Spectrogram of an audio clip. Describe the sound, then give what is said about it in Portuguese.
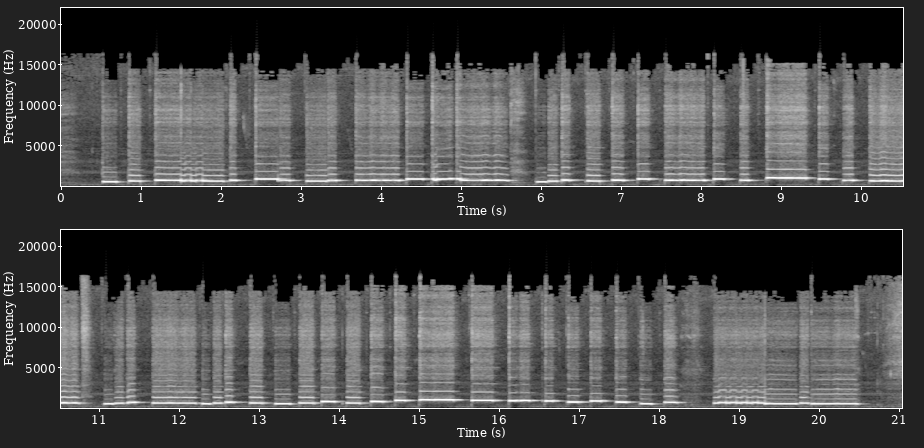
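An ocarina plays a simple melody for about twenty seconds, its breathy, pure, flute-like tones moving in short phrases with quick tongued notes and brief pauses, loud and alone with no talking. “E eu vou demonstrar para vocês, por exemplo, uma coisa que eu comprei lá. Vários instrumentos eu fui comprando lá, né? Que eu curto música. Comprei uma ocarina.”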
